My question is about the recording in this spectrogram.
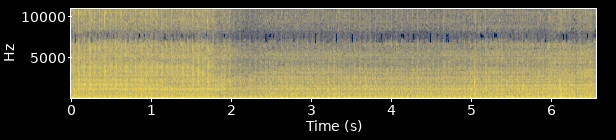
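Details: KTM Duke 250 at 12,000 km, idling: a fast, fairly regular light clatter of about four beats a second over a low thrum. Owner asks whether it is normal; cause unclear.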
